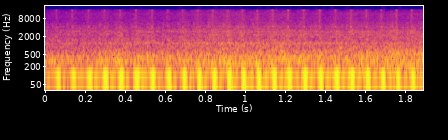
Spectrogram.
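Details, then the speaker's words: Yamaha Aerox scooter after repairing a rough knocking engine noise (camshaft bearings; camshaft had old weld repairs): engine ticks over steadily with an even low pulse, smooth when revved, no knocks or rattles; normal idle. "Nah jadi untuk suaranya kembali lagi normal halus tuh kita mau digeber juga halus banget ya"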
